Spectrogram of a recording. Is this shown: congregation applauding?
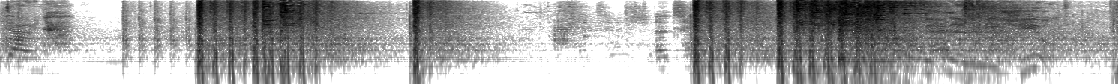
no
